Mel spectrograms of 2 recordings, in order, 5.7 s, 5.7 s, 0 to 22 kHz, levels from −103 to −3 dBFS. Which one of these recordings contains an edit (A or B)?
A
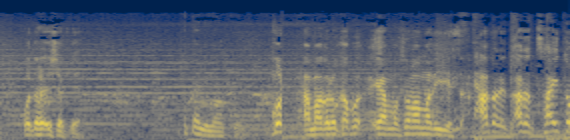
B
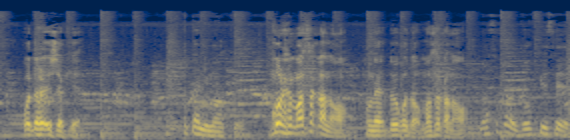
A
